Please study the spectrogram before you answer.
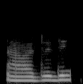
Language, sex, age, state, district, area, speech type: Manipuri, female, 18-30, Manipur, Senapati, urban, conversation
